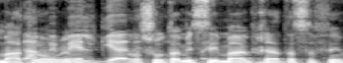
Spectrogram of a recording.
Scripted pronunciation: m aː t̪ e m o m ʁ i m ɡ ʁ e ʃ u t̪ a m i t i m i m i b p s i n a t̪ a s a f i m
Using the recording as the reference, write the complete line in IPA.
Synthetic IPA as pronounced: m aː t̪ e m o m ʁ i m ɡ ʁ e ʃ u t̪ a m i s i m a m i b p χ i n a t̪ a s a f i m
